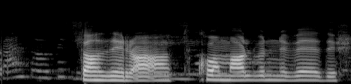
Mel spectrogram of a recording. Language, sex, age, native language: Icelandic, male, 11, Icelandic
